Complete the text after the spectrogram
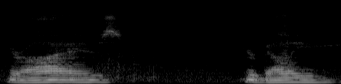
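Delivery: unhurried, spacious delivery, letting each instruction settle; guided meditation. Acted. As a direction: guide them gently into stillness, phrase by phrase.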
